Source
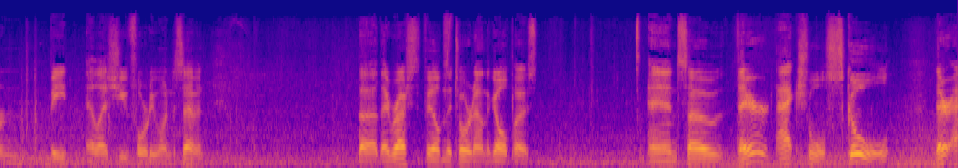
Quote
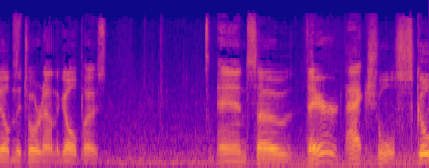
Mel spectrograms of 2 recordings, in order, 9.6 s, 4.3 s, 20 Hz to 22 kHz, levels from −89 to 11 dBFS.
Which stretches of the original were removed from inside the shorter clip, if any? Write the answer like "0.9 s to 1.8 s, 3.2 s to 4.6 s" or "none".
none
